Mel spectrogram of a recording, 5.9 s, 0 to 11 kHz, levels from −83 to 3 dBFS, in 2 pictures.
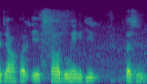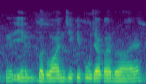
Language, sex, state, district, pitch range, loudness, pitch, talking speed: Hindi, male, Uttar Pradesh, Shamli, 130-135 Hz, -19 LUFS, 130 Hz, 130 wpm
